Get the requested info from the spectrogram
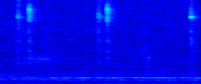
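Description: Computer mouse clicking: a few short clicks, two close together about every second, over a steady low hum.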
